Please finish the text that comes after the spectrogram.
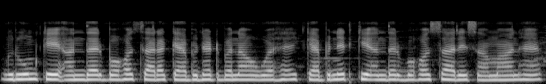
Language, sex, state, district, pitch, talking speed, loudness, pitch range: Hindi, female, Jharkhand, Garhwa, 220 Hz, 175 wpm, -15 LUFS, 215-230 Hz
